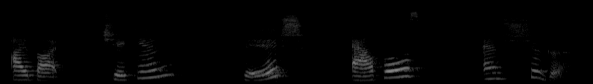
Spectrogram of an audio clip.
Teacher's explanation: each of those items that you list should have a rising intonation i bought chicken fish apples and sugar the last one · The last one will have falling intonation.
